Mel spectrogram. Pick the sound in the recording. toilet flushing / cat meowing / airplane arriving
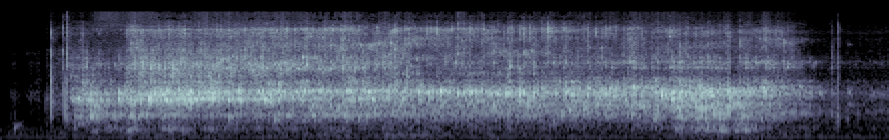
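toilet flushing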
